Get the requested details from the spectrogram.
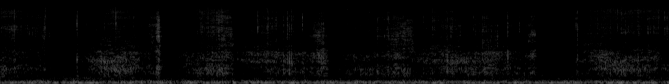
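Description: Long fingernails on both hands scratch and tap the surface of a flat painted canvas board lying on carpet. A steady, dry scratching rasp fills the clip over a low rumble, with short breaks and brief bright taps between strokes, all at a quiet level.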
